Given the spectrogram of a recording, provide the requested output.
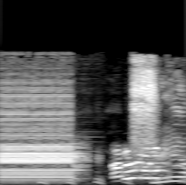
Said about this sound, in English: Oh, for crying out loud. Take the buzzer away from him. Okay, I guess that's a zero.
